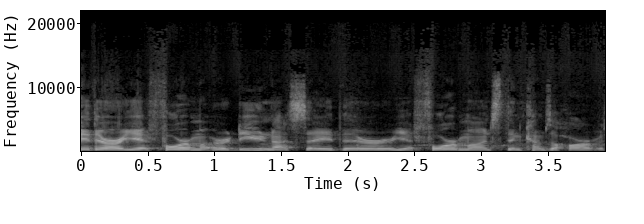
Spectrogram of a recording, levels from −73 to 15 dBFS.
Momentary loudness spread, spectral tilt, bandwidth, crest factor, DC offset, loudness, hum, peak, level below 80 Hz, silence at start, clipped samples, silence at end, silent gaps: 7 LU; -2 dB/octave; over 20 kHz; 18 dB; under 0.1%; -23 LUFS; none; -6 dBFS; -78 dBFS; 0 s; under 0.1%; 0 s; none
